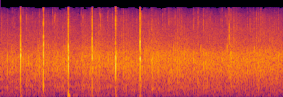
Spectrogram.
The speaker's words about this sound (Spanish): Vamos a darle un fuerte aplauso a Comunidad de Fe en México.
